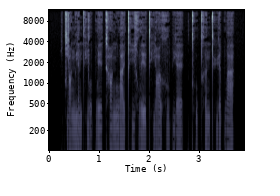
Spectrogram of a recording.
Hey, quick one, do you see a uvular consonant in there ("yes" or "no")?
no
